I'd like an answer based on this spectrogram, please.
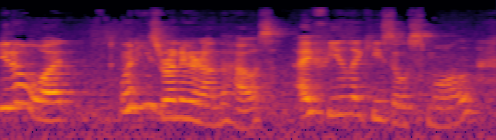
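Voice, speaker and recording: A woman with a Filipino accent speaks at a high pitch with very wide pitch swings. Noticeable background noise is present. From Philippines. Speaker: corporate lawyer. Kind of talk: casual talk to camera.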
